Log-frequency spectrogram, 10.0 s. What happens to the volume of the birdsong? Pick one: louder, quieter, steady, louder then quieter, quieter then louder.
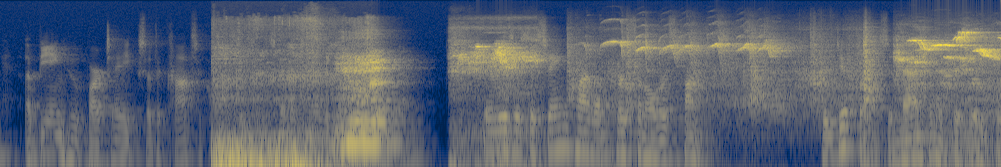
quieter then louder.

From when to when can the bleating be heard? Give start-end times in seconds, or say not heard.
2.1-3.9.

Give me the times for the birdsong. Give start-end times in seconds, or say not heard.
4.5-9.9.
